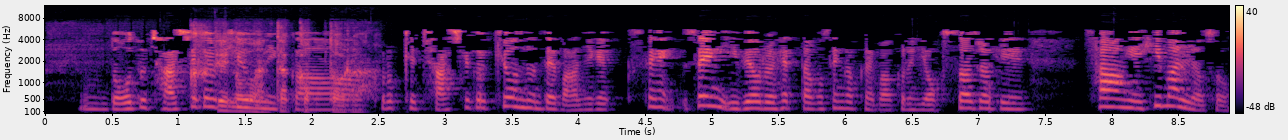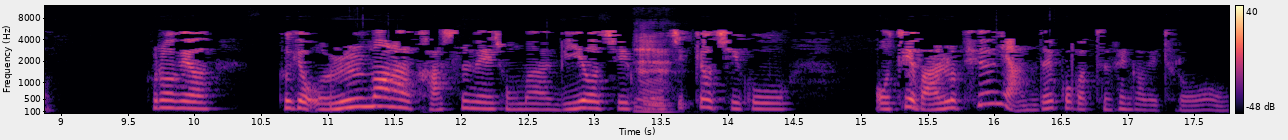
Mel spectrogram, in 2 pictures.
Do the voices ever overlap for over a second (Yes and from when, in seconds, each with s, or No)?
Yes, from 1.1 s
